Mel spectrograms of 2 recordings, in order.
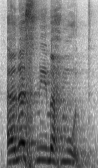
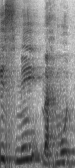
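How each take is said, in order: First: "أنا اسمي" run together as "anasmi", no glottal stop; hamza dropped in connection. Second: "اسمي" begun with a glottal stop and i, "ismi"; hamza sounded initially. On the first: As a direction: join "أنا" straight onto the s of "اسمي". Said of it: "في الوسط تسقط". (وصل "أنا اسمي" بإسقاط همزة "اسمي") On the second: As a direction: start "اسمي" afresh on a clear hamza. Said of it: "لكن أقول في الابتداء". (نطق "اسمي" بهمزة مكسورة ظاهرة في الابتداء) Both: Shown as a demonstration.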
